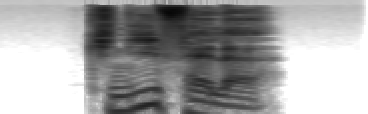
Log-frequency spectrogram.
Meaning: nominative/accusative/genitive plural of Kniefall
- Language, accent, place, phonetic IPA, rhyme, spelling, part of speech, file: German, Germany, Berlin, [ˈkniːˌfɛlə], -iːfɛlə, Kniefälle, noun, De-Kniefälle.ogg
